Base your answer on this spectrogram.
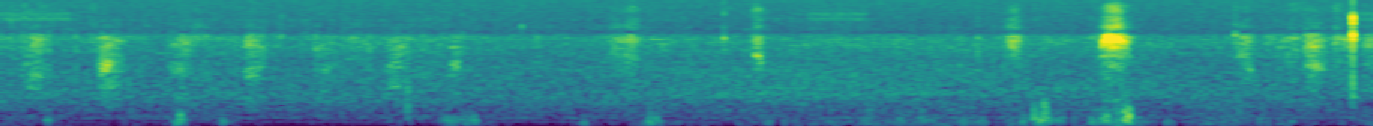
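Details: Seven-week-old Soft Coated Wheaten Terrier puppies playing in an early May snow: short, soft yips and whimpers come scattered and faint, with one louder cluster near the end, over a steady hiss and light scuffling.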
